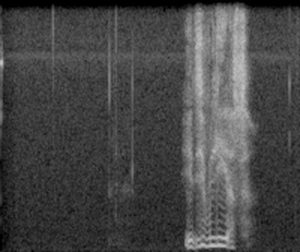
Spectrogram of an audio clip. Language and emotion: Russian, angry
